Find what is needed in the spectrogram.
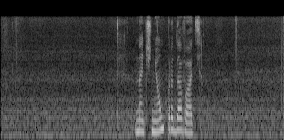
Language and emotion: Russian, neutral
